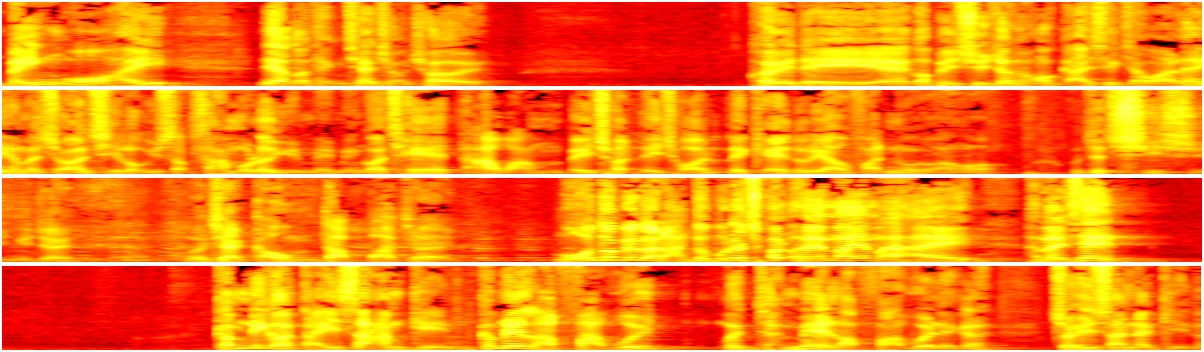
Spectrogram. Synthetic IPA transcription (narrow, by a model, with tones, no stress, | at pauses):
pe˨˥jŋɔː˨˧ɦɐ˨˥jliː˥jɐ˥tkɔː˧t̪ʰɪ˨˩ŋt͡sʰɛː˥t͡ʃʰœː˨˩ŋt͡ʃʰɵ˥hɵ˧ɥ | kʰɵ˨˧ɥt̪e˨jɛ˨kɔː˧˥ɔ˧pe˨˥s̬yː˥t͡ʃɔː˥ŋt̪ʰŋːɔː˧ka̰ː˨˥jsɪ˥k̚t͡sɐ˨waː˨˩lɛː˥jɐ˥nwɐ˨jsœː˨ŋɐ˥t̚t͡sʰiː˧lʊ˨k̚jy˨tsɐ˨p̚saː˥mho˨˧wlɛː˥jɥyː˨˩nme˨˩jmɪ˨˩ŋkɔː˧t͡sʰɛː˥t̪a̰ː˨˥wa̰ː˨˩ŋm̩˨˩pe˨˥jt͡ʃʰɵ˥t̚le˨˧t͡ʃʰɔː˨˥le˨˧ke˨hɛ˥t̪o˧t̪o˥jɐ˨˧wfɐ˨˥nɔ˧kʰwa̰ː˨ŋɔ̰ː˨˧ŋɔ̰ː˨˧˩t͡sːt͡sʰiː˥syː˧nɡɛ˧t͡sɛ˥ɐ˨jŋɔ̰˨˧t͡sɐ˥ɐ˨jkɐ˨˥wm̩˨˩t̪aː˧p̚paː˧t̚t͡sɐ˥nhɐ˨˩jŋɔː˨˧t̪̬o˥wpe˨˥kʰla̰˨˩nt̪o˧wmo˨˧wtɐ˥t͡ʃʰɵ˥t̚hɵ˨˧ɥɐ˥maː˧jɐ˥nwɐ˨jɦɐ˨jhɐ˨˩jmɐ˨js̬iː˥˩n | kɐ˨˥mliː˥kɔː˧t̪ɐ˨jsaː˥mkiː˨nkɐ˨˥mle˨˧jlaː˨p̚faː˧t̚wu˨˥jwɐ˨˧hɐ˨jmɛː˥jɛ˨laː˨p̚fa̰ː˧t̚wuː˨˥jle˨jkɐ˧lɛ˥t͡ʃɵ˧ɥsɐ˥njɐ˥t̚kiː˨n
